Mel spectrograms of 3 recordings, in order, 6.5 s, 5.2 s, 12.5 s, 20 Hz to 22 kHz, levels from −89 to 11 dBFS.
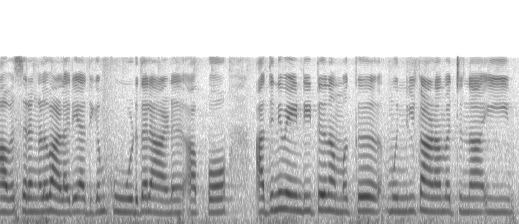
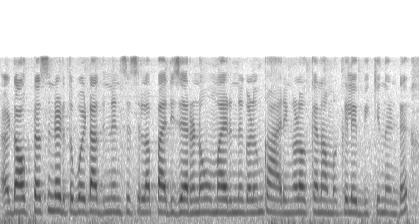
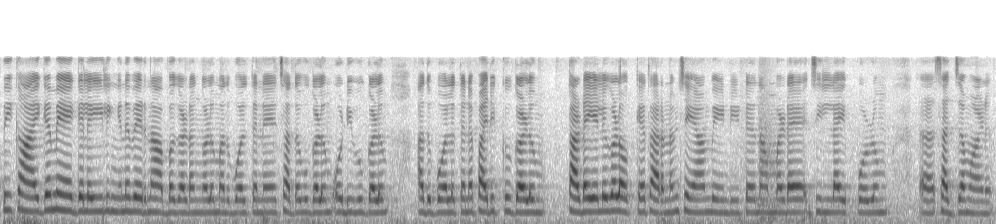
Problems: none marked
